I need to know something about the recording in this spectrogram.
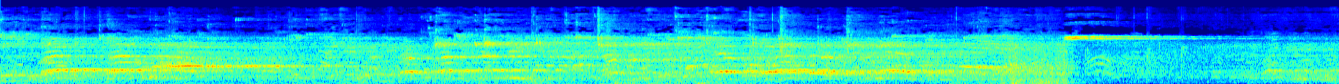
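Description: A ball bounces on the floor.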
